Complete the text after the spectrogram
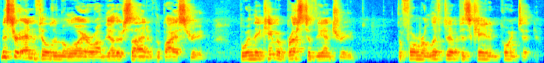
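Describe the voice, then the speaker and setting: A man's voice: mid-range voice, brisk, a little mellow, roomy sound. A man giving a scripted literary narration as an audiobook reader.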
